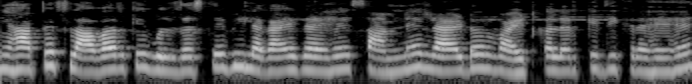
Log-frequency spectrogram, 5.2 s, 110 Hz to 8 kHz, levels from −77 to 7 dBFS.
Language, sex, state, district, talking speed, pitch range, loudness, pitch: Hindi, female, Chhattisgarh, Bastar, 210 wpm, 215-245 Hz, -18 LUFS, 230 Hz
